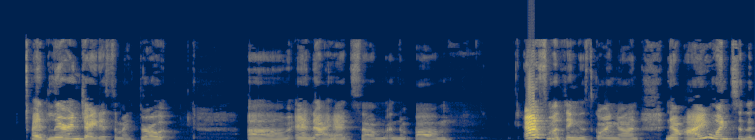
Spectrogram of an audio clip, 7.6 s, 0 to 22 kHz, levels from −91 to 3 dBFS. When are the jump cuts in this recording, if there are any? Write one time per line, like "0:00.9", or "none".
none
